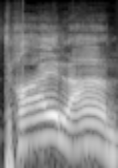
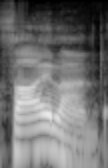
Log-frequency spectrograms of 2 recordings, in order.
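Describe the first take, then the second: First: The word starts with a t sound. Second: The word starts with a th sound. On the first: The speaker calls it right. "But it's Thailand" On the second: The speaker calls it wrong. "It's not Thailand"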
